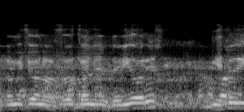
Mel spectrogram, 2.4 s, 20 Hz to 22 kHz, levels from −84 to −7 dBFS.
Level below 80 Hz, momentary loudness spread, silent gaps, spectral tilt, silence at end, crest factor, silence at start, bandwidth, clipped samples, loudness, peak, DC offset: -72 dBFS; 8 LU; none; -4 dB/octave; 0 s; 14 dB; 0 s; 9.4 kHz; under 0.1%; -31 LUFS; -16 dBFS; under 0.1%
